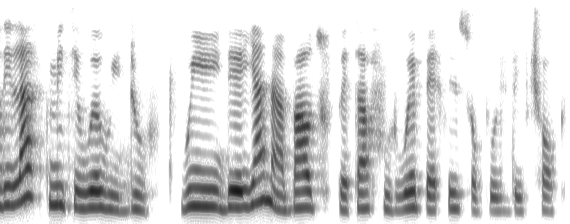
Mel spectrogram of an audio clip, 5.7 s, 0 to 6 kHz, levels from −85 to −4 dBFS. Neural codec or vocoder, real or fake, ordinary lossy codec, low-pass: codec, 24 kHz, 1.2 kbps, DualCodec; fake; none; 5.4 kHz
